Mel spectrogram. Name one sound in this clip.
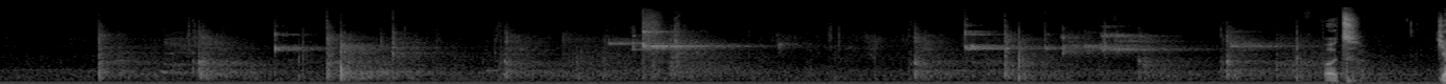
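A tennis ball bounces on a hard court in a large echoing hall.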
